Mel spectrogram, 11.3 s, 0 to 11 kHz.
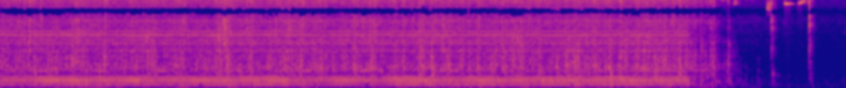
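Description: Beko D2 8101E front-loading washing machine in its main wash: the drum motor runs with a steady hum while the drum tumbles wet laundry, water sloshing. The motor stops abruptly about nine seconds in, followed by a couple of faint clicks as the drum comes to rest.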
